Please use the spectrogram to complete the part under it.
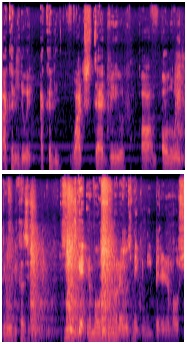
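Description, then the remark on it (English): A man talks steadily while loud metallic bangs and clatter from work on dumpsters right next to his building break in behind him, with a burst of heavy thuds toward the end. “They're doing, you know, like I told you guys, there's dumpsters right next to my building. And that's what they're working on right now.”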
